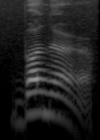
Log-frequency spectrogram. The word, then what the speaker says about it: bonheur: So for bonheur, the outside of your mouth, the lip position for both of those sounds is going to be the very same, bonheur. It's not going to change.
